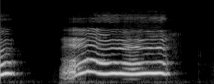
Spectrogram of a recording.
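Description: A dog whimpers, not in pain but trying to get people to throw its bone: a brief whine, then a longer, drawn-out high-pitched whine that rises and wavers before cutting off. No one speaks.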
